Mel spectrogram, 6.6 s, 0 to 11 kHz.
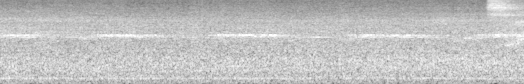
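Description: Seibu 20000 series electric train standing at a platform: a steady hum and noise from the stopped train, with a high tone that comes and goes. A short hiss of air comes about six seconds in.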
